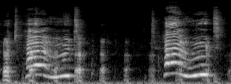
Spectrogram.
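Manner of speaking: very high, loud, incredulous squawk; mock bafflement. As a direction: squeal the misheard word as a comic question. Acting out baffled reaction to mishearing.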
